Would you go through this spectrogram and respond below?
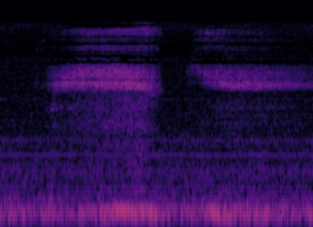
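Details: Sleeper snoring and twitching: soft, quiet snoring breaths with a faint whistling hiss on inhalation.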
